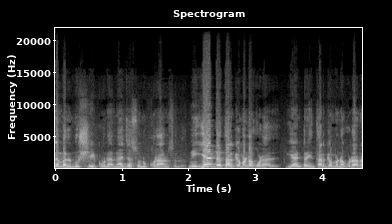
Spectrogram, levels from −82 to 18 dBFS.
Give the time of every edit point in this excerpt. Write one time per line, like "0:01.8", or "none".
0:01.9
0:03.3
